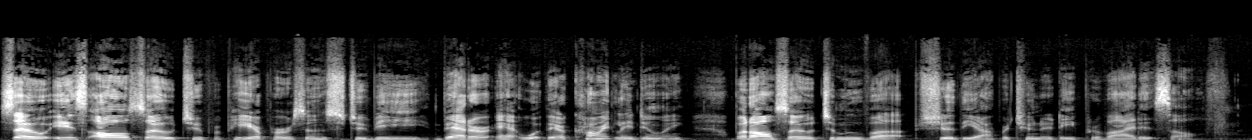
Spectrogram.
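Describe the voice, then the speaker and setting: Recorded very cleanly against a silent background, a woman talks with an American accent and vocal fry. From US South, Sumter, South Carolina. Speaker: nursing professor. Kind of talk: interview.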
